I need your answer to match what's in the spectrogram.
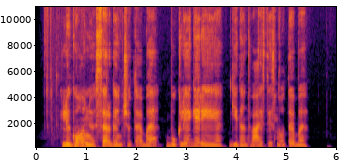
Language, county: Lithuanian, Utena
